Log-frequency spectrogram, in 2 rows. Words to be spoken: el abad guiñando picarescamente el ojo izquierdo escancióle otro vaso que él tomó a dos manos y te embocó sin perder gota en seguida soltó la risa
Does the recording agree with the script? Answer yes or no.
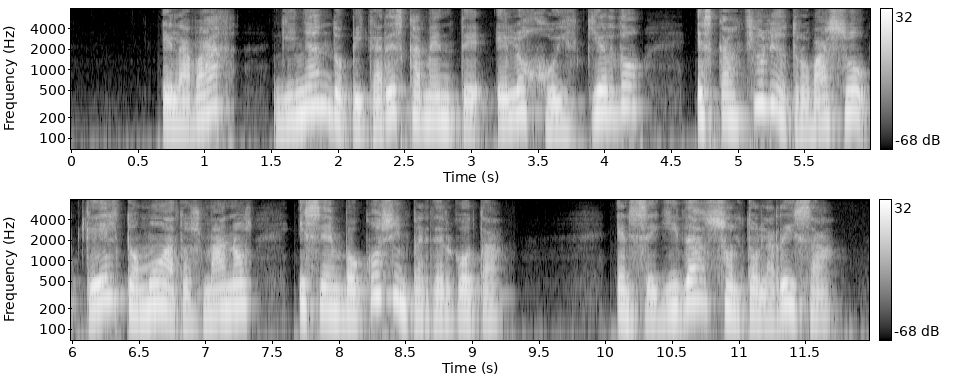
no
